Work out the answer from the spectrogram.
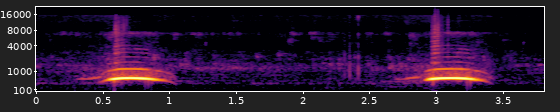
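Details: Cuckoo-dove giving two clean, low hooting coos about two and a half seconds apart, each swelling and gently arched after a soft lead-in note; otherwise silent background.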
